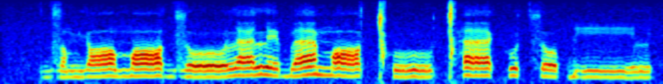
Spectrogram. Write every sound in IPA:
d͡zɒmjɒːmɒː d͡zoːlæ lebæ mɒːǀʰuːǀʰæːku t͡soɓiːl

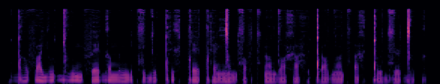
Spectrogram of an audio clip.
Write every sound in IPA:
ɡ͡ǃɔfɑju ɡ͡ǀum fɛ ɡʌmə ŋit͡sɪduǃʰɪx ǃɛǃʰæ ŋ͡ǀəmsˤʌft͡sʼũ dˤɑxɑhʊǃʼə˞ dˤɛ̃t͡sʼɑx ǃud͡zə˞ɡ͡ǀʌk

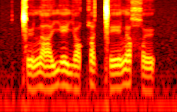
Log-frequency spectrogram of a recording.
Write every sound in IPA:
ǀʏ la jejʏ qeǀelə χʏ

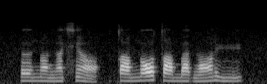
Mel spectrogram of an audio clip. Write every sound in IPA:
əːn̪ɑ̃ɡãxʲɑ̃ | tɑn̪ɔ tɑmaɡɑ̃ ɾy

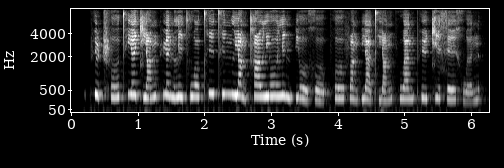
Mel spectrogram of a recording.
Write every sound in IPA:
pʰy˥˩ʈ͡ʂʰo˧˥ʊ̯ t̪ʰjɛ˥t͡ɕjɑ˧˥ŋpʰɥɛ˥˧n li˥˩t̪ʰwɔ˥ t̪ʰi˥t̪ʰi˥ŋ ljɑ˥˩ŋkʰɑ˥ʊ̯ljo˥ʊ̯ li˥˧ŋ pjo˥˩ʊ̯xo˨˩ʊ̯pʰo˥ʊ̯ fɑ˥˧ŋpjä˥˩ t̪ʰjɑ˧˥ŋpʰwa˥npʰy˥t͡ɕi˥ se˥ɪ̯xwə˧˥n

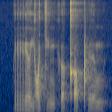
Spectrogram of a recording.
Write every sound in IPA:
rʲəjɔtʲʌnʲ ʔəkʼʌ pʼɪm

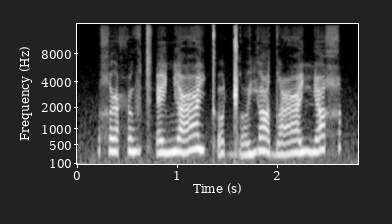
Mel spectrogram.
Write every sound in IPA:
χə˞ħuvt͡sʼæʎʌ ʕikʼɔɡ͡ǁɔ jɔdˤʊ ʕɪɲɑχ

